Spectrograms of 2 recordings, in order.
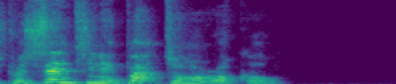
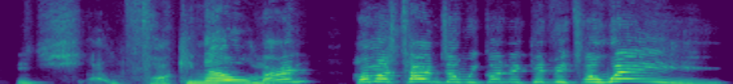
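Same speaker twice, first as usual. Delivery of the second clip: exasperated outburst; 13 semitones higher, 4 dB louder than usual. Real, not acted. Frustrated at giving ball away.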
